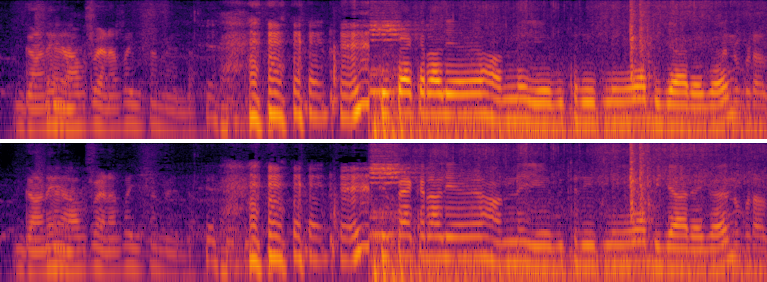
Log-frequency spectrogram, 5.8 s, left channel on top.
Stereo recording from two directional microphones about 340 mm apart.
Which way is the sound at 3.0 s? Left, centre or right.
Centre.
